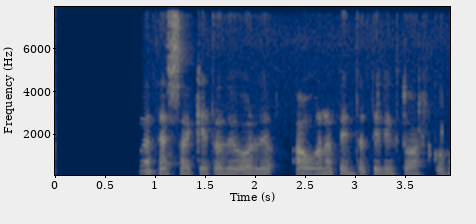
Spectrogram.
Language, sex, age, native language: Icelandic, female, 50-59, Icelandic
